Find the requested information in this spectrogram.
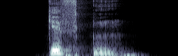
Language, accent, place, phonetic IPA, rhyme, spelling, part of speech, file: German, Germany, Berlin, [ˈɡɪftn̩], -ɪftn̩, Giften, noun, De-Giften.ogg
- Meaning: 1. dative plural of Gift 2. plural of Gift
